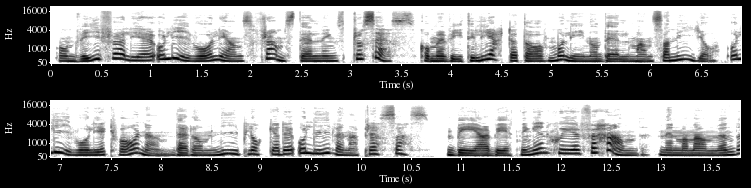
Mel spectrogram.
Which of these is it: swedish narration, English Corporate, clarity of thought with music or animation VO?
swedish narration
